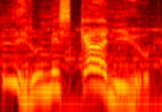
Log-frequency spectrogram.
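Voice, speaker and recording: A man voicing a genial, courtly, wordy old man in a video game, with drawn-out kindly phrasing. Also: sits high, huge pitch swings, full character voice. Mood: delighted teasing. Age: older. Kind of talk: video game character dialogue. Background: game music.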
